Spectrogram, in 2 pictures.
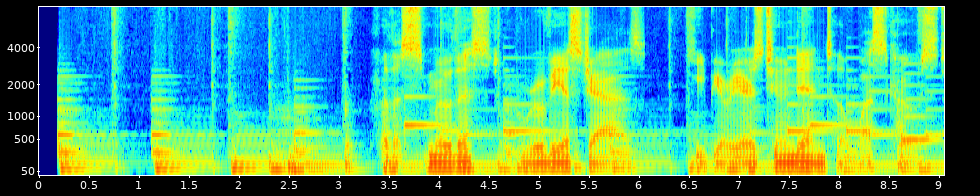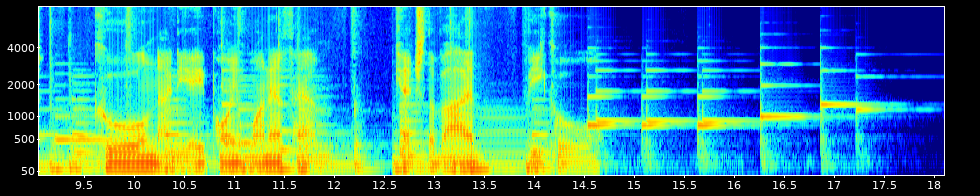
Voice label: promo; cool fm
